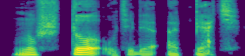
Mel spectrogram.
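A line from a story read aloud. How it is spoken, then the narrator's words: Dejected question. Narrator (Russian): спросил Андрей уныло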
